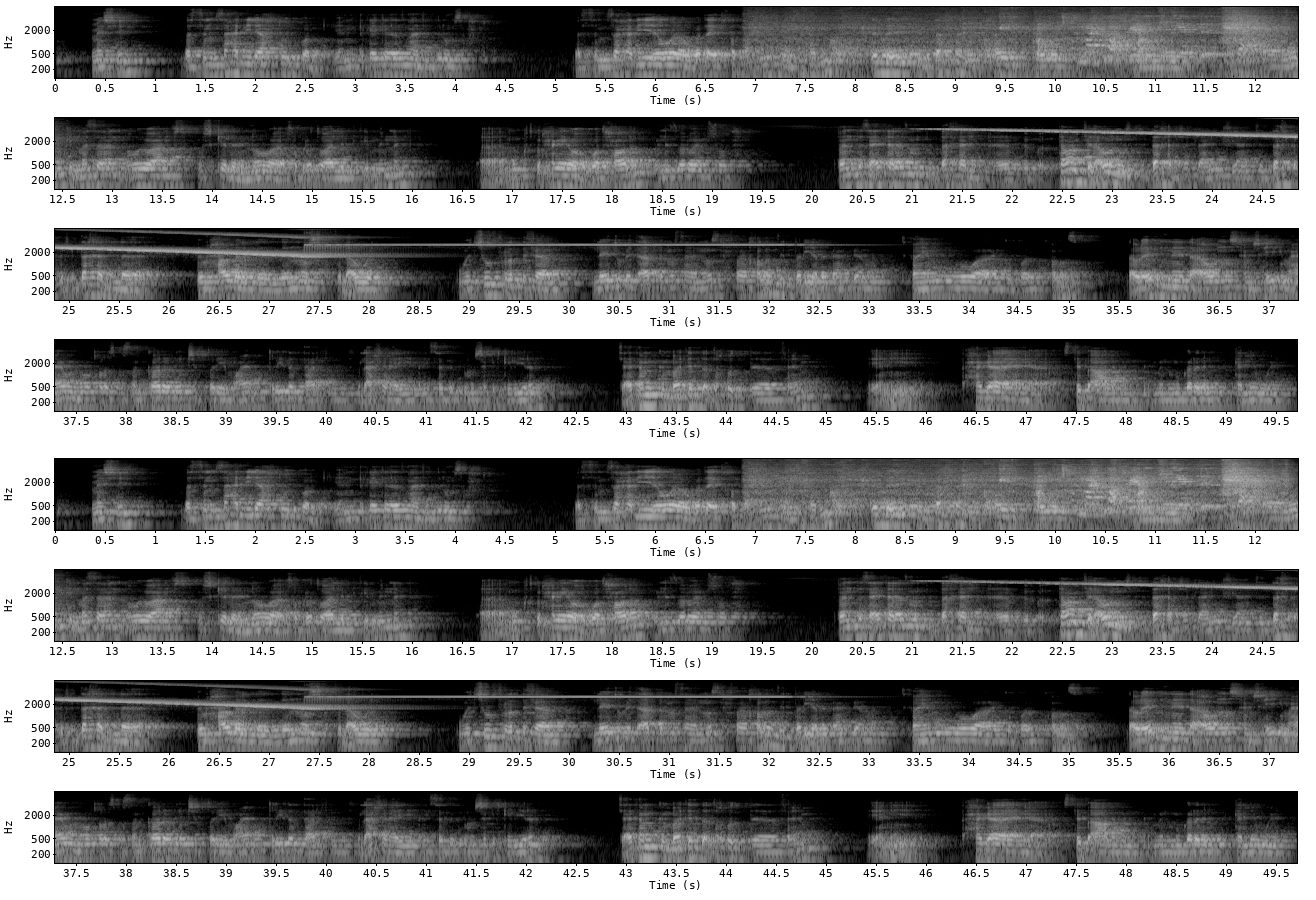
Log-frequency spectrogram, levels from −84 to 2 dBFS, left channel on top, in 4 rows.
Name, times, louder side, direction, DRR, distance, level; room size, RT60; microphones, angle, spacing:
voice 1, 0.4-0.7 1.3-4.2 5.2-7.8 8.1-10.1 10.7-11.3 12.1-15.9 16.7-19.3 20.3-25.8 26.3-28.1 28.9-29.9 30.2-33.1 33.4-35.1 35.6-42.1 42.9-44.8 45.4-45.9 46.4-49.5, equal, ahead, 3 dB, 7.6 m, -33 dB
sound 1, 6.9-12.3, right 3 dB, 35° right, 5.3 m, -30 dB
sound 2, 21.0-32.5, left 2 dB, 20° left, 4.3 m, -33 dB
26.0 x 23.0 x 9.6 m, 0.93 s
head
